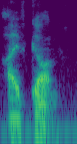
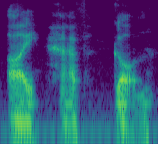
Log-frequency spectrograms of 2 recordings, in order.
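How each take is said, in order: First: The words are said with a contraction. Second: The words are said in full, unreduced. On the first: "We say" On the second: "we don't say"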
